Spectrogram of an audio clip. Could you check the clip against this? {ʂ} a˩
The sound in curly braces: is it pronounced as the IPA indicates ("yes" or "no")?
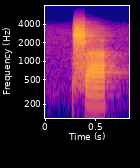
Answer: yes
